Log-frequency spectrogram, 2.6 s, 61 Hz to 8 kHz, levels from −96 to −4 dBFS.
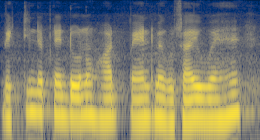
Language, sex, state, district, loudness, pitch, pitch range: Hindi, male, Arunachal Pradesh, Lower Dibang Valley, -14 LUFS, 135 Hz, 130-145 Hz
